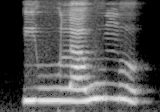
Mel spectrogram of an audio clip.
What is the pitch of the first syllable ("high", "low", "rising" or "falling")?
low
